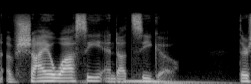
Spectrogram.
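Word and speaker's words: Shiawassee: Hey Ryan, a lot of people in chat are trying to help you out with the pronunciation of shyawasi andiggo. They're saying it's pronounced shyawasi and I think I nailed that already.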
